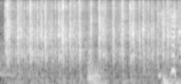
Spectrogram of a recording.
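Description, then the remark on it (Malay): Rapid typing on a computer keyboard, a steady patter of crisp key clicks continuing throughout with no voices. “Doh itu keyboard apa? Ya Allah. Dan Dinda. Ya, Literally keyboard.”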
